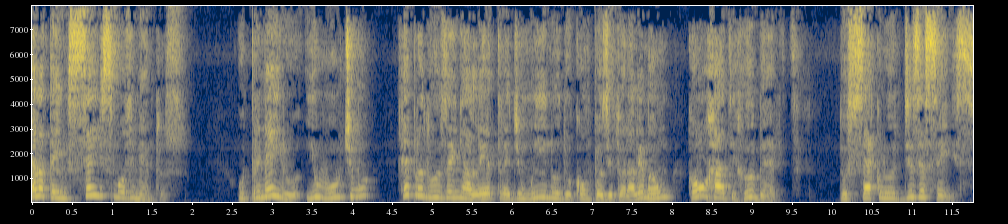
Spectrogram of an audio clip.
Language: Portuguese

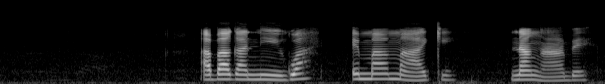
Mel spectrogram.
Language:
Swati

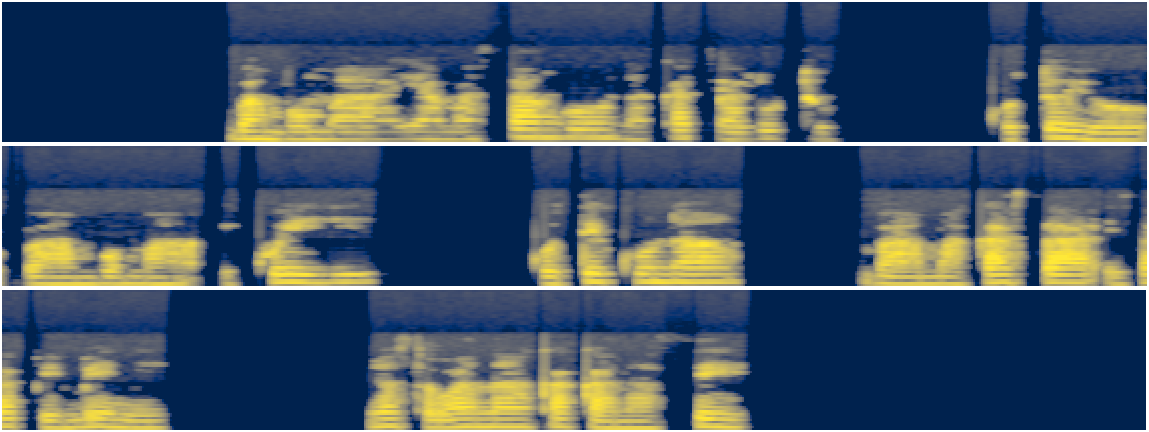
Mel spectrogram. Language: Lingala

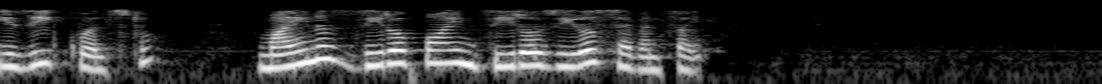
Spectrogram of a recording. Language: Telugu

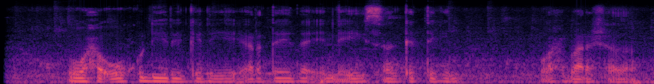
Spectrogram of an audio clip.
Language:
Somali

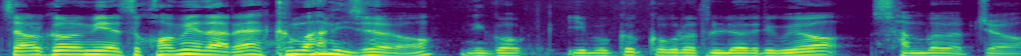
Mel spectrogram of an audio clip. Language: Korean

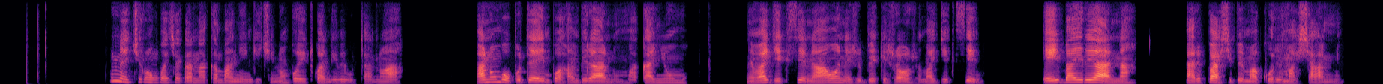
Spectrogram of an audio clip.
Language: Ndau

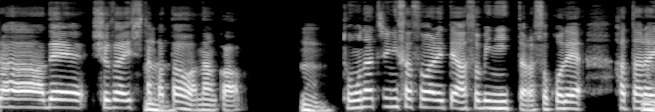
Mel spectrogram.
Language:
Japanese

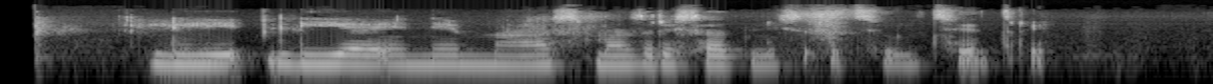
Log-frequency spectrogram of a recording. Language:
Georgian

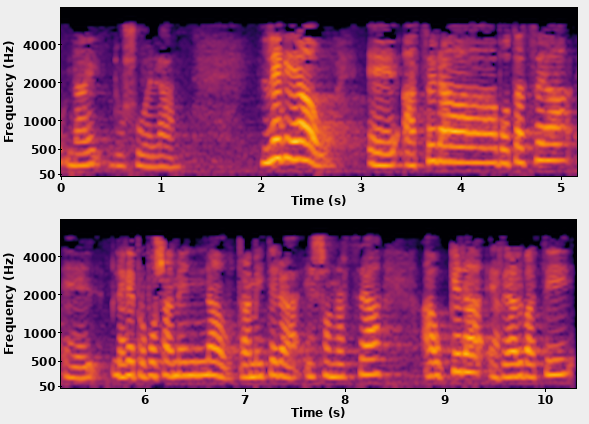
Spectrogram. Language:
Basque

